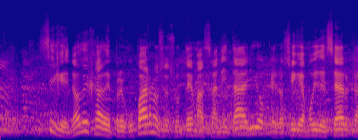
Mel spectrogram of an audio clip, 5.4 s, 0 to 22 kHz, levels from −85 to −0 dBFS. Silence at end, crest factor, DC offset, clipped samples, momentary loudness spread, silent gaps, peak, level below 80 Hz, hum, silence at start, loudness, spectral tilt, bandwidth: 0 s; 20 dB; under 0.1%; under 0.1%; 9 LU; none; -14 dBFS; -90 dBFS; none; 0 s; -33 LUFS; -3 dB/octave; 15 kHz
